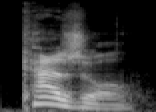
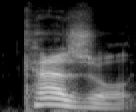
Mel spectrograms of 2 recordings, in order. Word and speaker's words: casual: wearing a casual shirt casual casual it's more or less two syllables it's like two two and a quarter syllables casual casual casual shirt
